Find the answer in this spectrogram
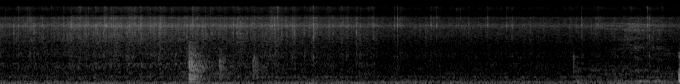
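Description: Oil sizzling under a ragi dosa frying on a hot dosa tawa, its second side roasting in freshly drizzled oil. A steady hiss that eases slightly, with a faint tap about two seconds in.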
